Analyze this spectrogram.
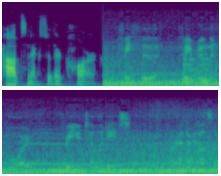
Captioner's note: siren which grows louder as time goes on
